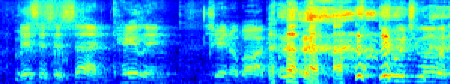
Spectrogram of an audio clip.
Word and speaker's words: Genobaga: So in order to get it right, I had to spell it JENOH-BAGA, and now it says Calen Genobaga.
